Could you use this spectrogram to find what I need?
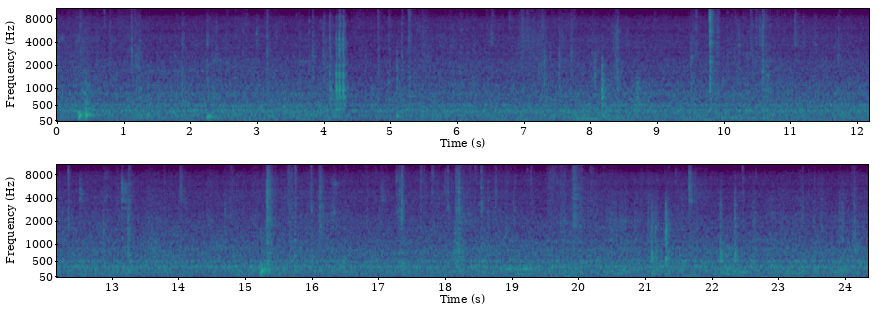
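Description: Feet knock and thud on a wooden stage.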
